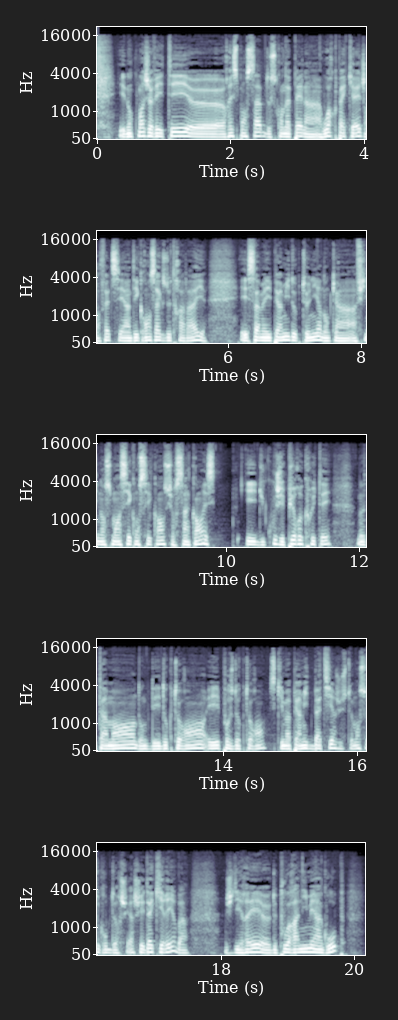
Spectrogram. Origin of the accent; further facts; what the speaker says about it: Centre-Val de Loire, France; Donc moi, je suis originaire de la Touraine. J'ai fait toute ma formation universitaire donc à Tours.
